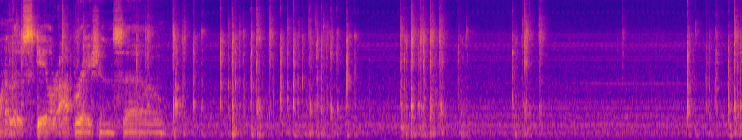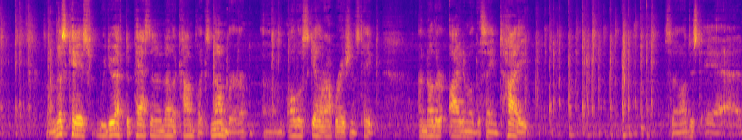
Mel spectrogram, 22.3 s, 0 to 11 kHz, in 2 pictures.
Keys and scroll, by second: 0.0-8.1 typing, 10.5-12.0 typing, 14.5-15.8 typing, 19.3-21.0 typing.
